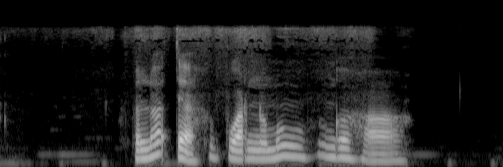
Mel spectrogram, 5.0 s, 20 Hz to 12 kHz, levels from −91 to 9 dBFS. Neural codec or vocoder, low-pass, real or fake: none; 7.2 kHz; real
